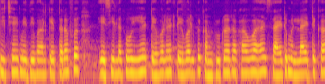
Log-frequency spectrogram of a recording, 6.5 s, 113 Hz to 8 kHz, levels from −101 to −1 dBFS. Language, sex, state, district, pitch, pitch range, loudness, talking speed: Hindi, female, Haryana, Rohtak, 200 Hz, 190-210 Hz, -15 LUFS, 200 wpm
